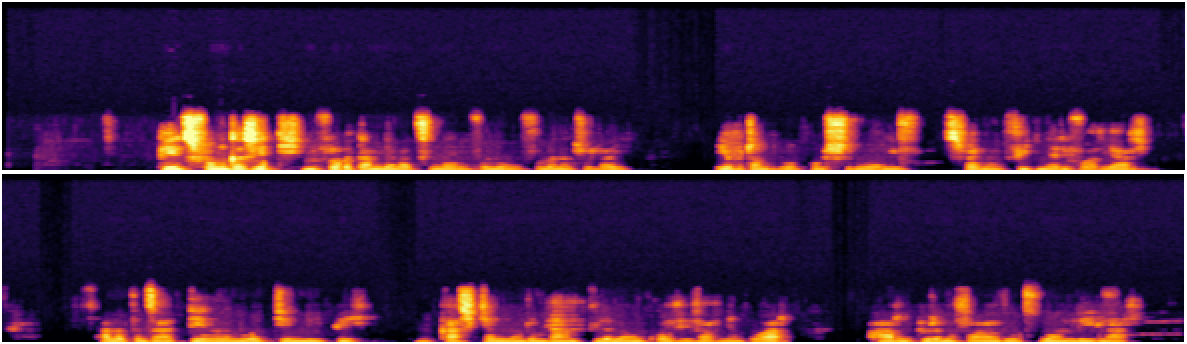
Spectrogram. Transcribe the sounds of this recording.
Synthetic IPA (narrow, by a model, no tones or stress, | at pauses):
pet͡si̥funuŋɡazet̪i̥nivokət̪aminalat͡sinajnivoluaniv̥ulanat͡sulaj | evaʈ͡ʂamluapulusiɾuaɾivu̥ | t͡si̥fajnaniv̥id̪inaɾivua̰ɾiaɾi̥ | fanat̪and͡zat̪enanaluat̪enileib̥e | nikasi̥kʲaninaɳɖ͡ʐumbant̪ilalankuavevavinambuaɾə̥ | aɾinipuɾanəfaːɾuuanilelḁ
